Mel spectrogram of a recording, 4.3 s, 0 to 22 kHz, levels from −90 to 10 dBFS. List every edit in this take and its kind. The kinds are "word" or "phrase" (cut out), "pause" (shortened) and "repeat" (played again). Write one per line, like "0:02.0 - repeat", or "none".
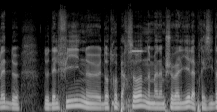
none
